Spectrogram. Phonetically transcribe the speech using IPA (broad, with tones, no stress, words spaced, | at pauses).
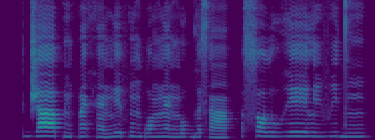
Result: d͡ʒaː˦pĩ˨pɛ̃˧ hɛ̃˨ŋe˦fũ˦ɡ͡bɔ˧ ŋɛ̃˦˨ŋo˧ɡə˧sã˨ | sɔ˦lu˧ɣeː˦ li˧vi˦dĩ˧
